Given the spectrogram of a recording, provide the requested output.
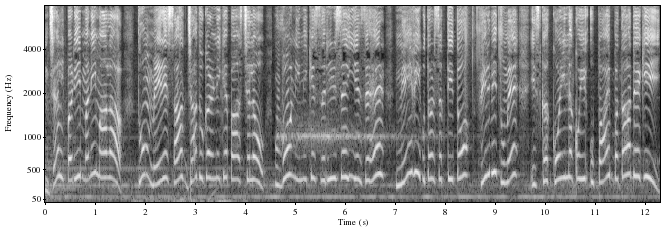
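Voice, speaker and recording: A cartoonish character voice at an extremely high pitch, fairly slow in pace with hardly any pauses, over clear background music. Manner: earnest, caring.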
